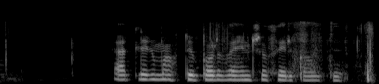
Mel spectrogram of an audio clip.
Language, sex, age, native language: Icelandic, male, 11, Polish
